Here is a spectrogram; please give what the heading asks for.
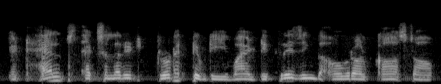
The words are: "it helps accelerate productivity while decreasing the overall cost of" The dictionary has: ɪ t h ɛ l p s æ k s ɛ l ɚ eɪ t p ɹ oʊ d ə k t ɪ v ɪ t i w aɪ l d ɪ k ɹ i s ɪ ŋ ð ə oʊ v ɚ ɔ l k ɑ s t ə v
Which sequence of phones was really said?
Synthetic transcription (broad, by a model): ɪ t h ɛ l p s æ k s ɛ l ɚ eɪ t p ɹ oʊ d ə k t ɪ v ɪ t i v aɪ l d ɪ k ɹ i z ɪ ŋ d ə oʊ v ɚ ɔ l k ɑ s t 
